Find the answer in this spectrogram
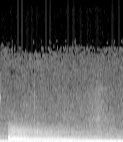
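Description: Quiet background music of sustained held chords: a low note holds steady underneath, and a higher chord comes in just after the start and holds.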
